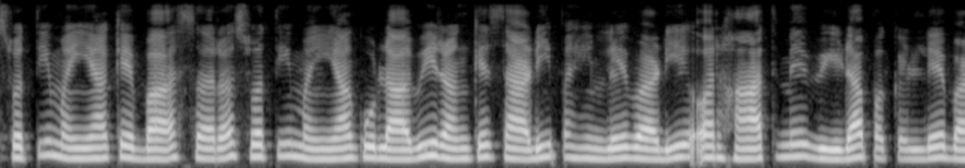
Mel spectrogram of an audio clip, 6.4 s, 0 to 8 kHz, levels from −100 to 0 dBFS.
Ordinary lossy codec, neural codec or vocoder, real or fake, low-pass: none; none; real; 7.2 kHz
